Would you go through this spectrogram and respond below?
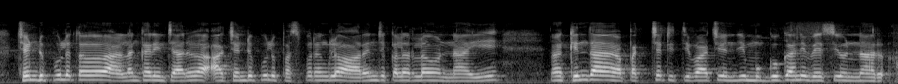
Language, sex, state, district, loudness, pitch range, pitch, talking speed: Telugu, male, Andhra Pradesh, Anantapur, -19 LUFS, 180-200 Hz, 190 Hz, 135 wpm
